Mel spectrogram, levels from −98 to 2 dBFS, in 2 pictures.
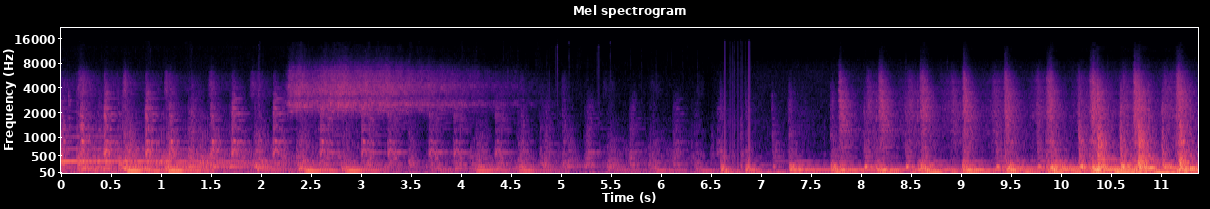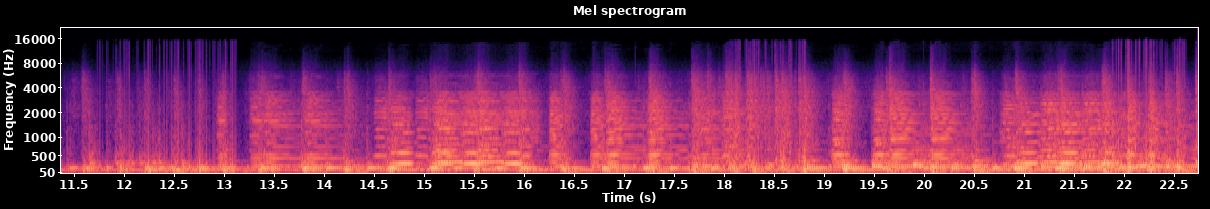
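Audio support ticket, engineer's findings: Doubled audio track throughout. A second full-band copy trails the original by roughly 400 ms at about the same level, with no decay or room colour. Likely cause: a second capture through a slower path, or an edit holding two copies out of step.

Processor overload crackle at 6.65–6.89 s, 11.74–13.13 s, 18.10–18.83 s and 21.88–22.63 s. The second burst is the longest. Gritty tearing rides on the sound. Missed buffer deadlines leave hard-edged skips, which fits buffers of about 10 ms. It stops when the load passes.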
